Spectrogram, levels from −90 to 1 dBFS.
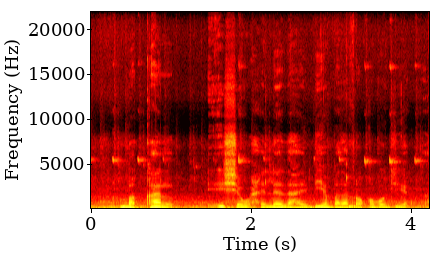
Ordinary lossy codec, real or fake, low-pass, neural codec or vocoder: none; real; none; none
